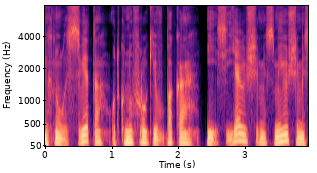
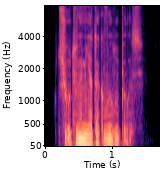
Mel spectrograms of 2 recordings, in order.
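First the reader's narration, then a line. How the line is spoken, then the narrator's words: Quiet, hurt teen's snap. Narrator (Russian): тихим голосом огрызнулся обиженный подросток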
